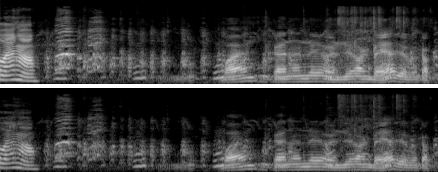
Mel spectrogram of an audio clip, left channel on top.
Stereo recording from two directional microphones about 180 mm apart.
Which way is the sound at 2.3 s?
35° right (ahead or behind).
